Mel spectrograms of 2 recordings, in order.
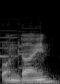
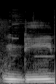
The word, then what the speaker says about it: Undine: No one will ever convince me that that's not pronounced Undyne. You can call it Undine or Undine all you want. I say you were wrong.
